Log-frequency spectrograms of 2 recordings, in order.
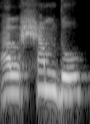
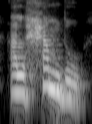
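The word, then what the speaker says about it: الحمد: আলহামদু আচ্ছা আমরা এই শব্দটা খুব বেশি ইউজ করে থাকি আলহামদু আমরা একটু চেষ্টা করব প্রাথমিক অবস্থায় একটু খেয়াল করে করে বলতে হবে হা অক্ষরের উচ্চারণটা সঠিক করতে হবে আলহামদু আপনি যদি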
